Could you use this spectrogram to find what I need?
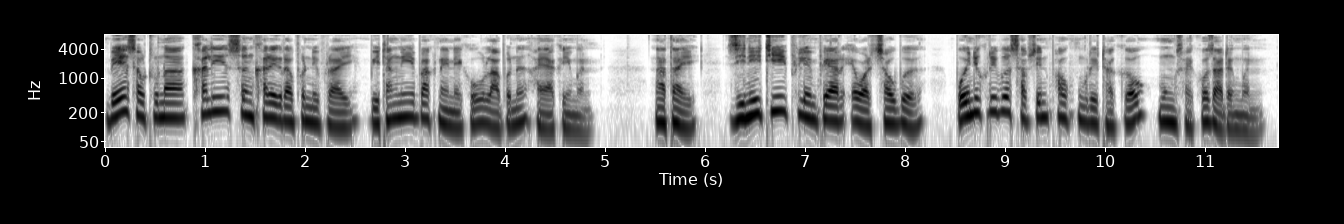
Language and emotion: Bodo, neutral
